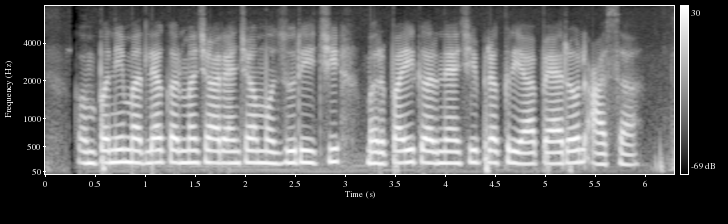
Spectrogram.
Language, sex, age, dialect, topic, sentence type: Marathi, female, 25-30, Southern Konkan, banking, statement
